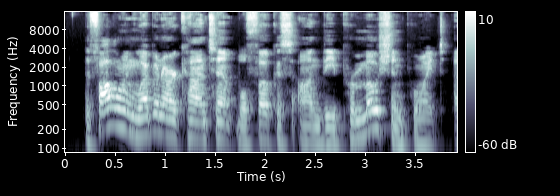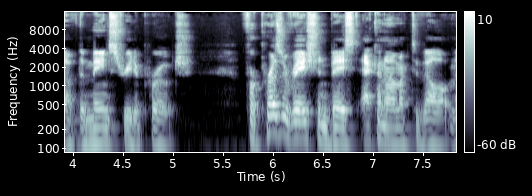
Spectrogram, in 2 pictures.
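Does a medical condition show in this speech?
No.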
